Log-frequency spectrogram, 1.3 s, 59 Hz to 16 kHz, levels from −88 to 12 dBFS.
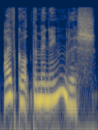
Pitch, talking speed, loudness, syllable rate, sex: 225 Hz, 230 wpm, -13 LUFS, 5.9 syllables/s, female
